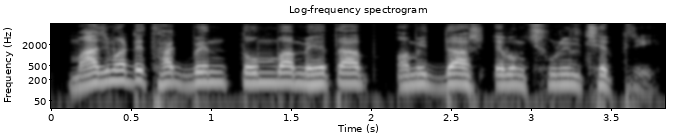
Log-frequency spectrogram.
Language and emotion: Bengali, neutral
